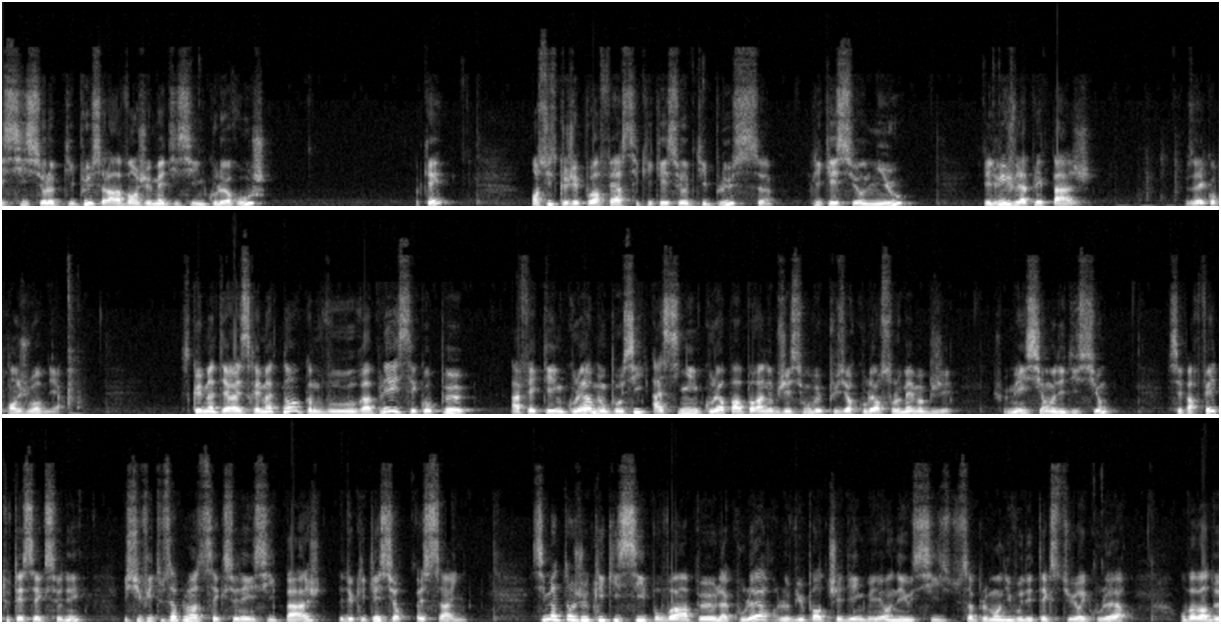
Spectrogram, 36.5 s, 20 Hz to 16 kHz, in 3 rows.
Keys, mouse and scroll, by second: 1.9 click, 6.9-9.9 drag, 9.9-13.0 drag, 14.5-17.6 middle drag, 22.5 Tab, 23.5-26.7 middle drag, 28.4-31.5 drag, 35.3 click, 35.8-36.5 middle drag.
